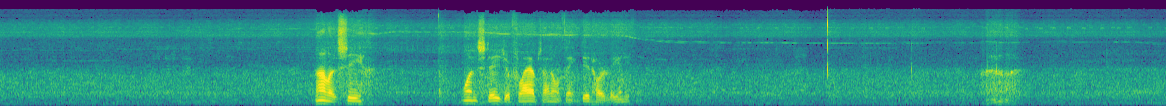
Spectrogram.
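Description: A small electric motor whines faintly and steadily, dropping a little in pitch partway through.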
